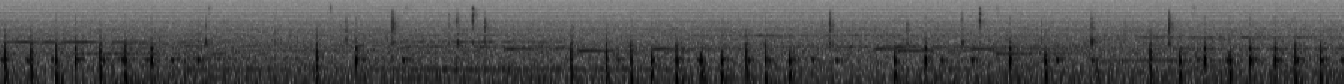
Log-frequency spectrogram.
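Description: Blocks thud softly into place, over and over.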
